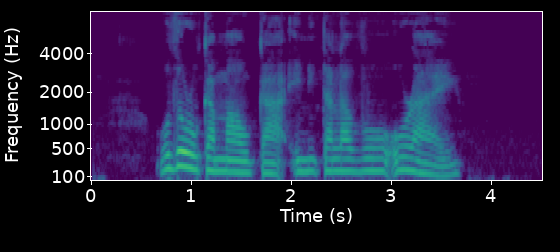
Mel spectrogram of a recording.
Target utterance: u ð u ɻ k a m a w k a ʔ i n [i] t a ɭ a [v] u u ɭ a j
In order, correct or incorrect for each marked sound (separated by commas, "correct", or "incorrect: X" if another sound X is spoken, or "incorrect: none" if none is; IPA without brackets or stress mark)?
correct, correct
